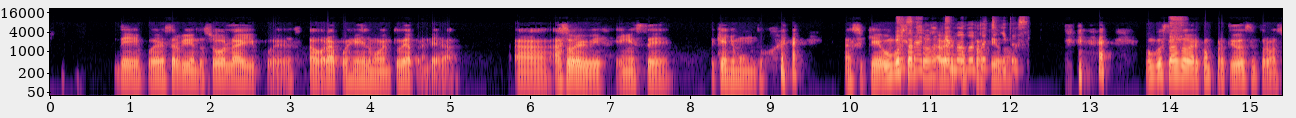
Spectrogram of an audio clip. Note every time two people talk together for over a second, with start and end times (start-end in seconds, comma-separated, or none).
10.6-12.1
